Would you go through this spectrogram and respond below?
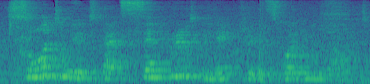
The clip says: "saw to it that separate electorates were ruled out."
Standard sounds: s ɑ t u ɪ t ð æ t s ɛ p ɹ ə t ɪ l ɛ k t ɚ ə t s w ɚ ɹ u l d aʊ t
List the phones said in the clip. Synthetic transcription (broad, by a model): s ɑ t u ɪ t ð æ t s ɛ p ɹ ə t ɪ l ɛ k t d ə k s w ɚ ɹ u d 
